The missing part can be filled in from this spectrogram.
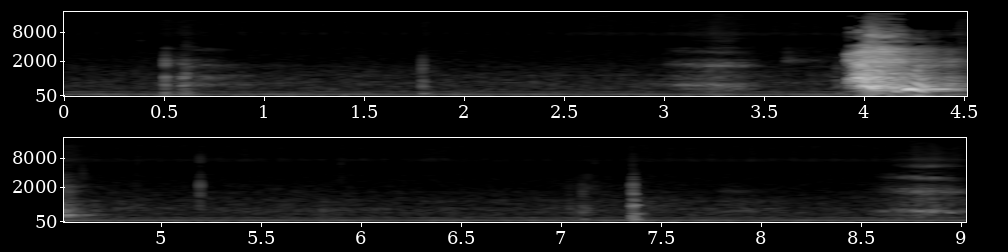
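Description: One loud, explosive sneeze in a quiet room, with faint breaths and small noises before and after.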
